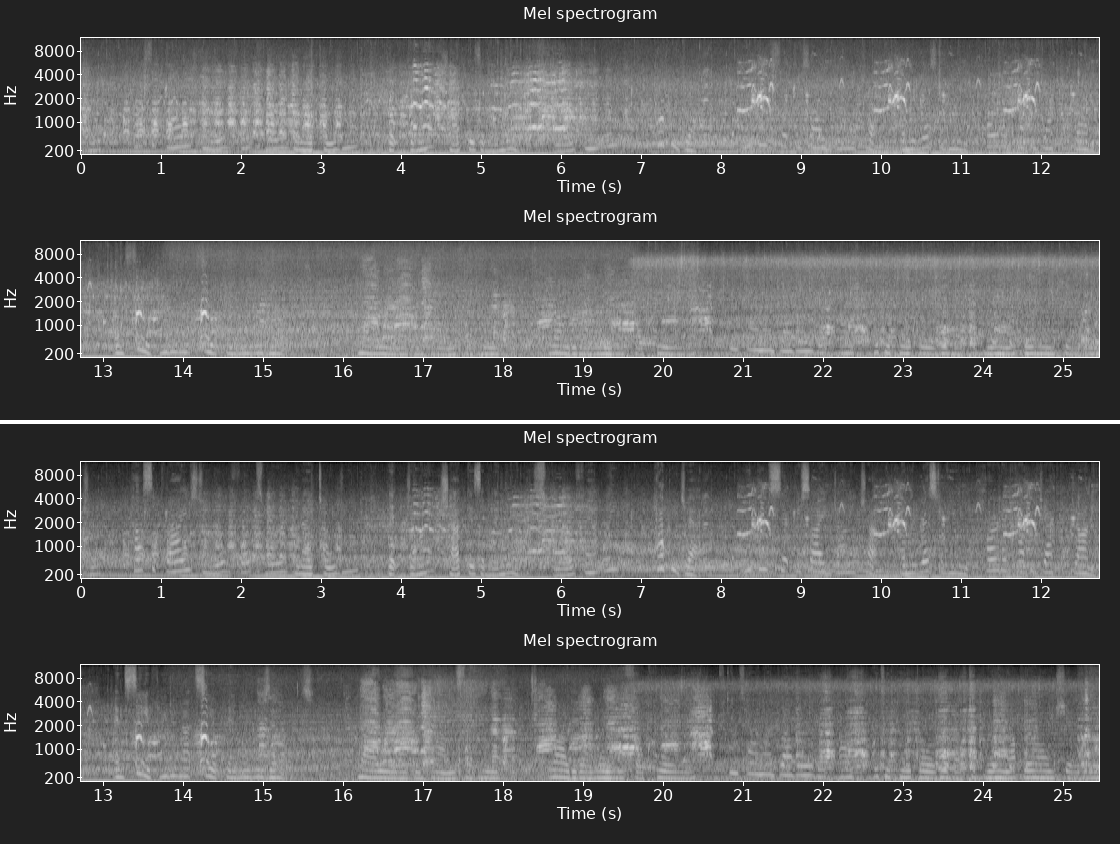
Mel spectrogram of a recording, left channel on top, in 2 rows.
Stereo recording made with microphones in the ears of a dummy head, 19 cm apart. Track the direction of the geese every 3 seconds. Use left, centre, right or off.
left, left, left, centre, centre, right, right, right, right.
